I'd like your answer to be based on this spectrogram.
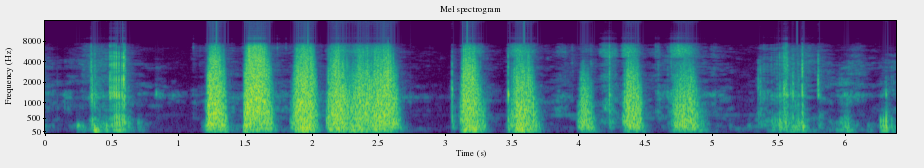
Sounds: Sniff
